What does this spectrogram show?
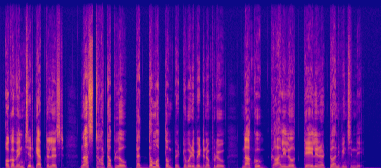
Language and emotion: Telugu, happy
